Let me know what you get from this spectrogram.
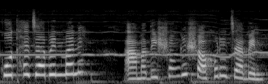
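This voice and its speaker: A woman's voice: extremely high pitch, lively intonation, fast, music in the background. A woman playing a headstrong, emotional young city daughter-in-law in a cartoon, speaking emphatically and dramatically. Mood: insistent, affectionate. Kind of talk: Bengali cartoon voice acting.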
